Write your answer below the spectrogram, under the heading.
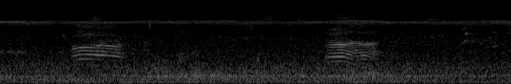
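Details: Purple swamphen at a nest during a changeover of nest duties between parents: two separate wavering, nasal squeals about two and a half seconds apart, fairly soft, with a steady high background tone.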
